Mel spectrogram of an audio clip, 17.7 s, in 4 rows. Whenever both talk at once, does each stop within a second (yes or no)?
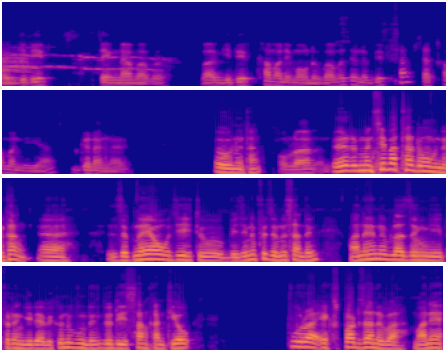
yes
